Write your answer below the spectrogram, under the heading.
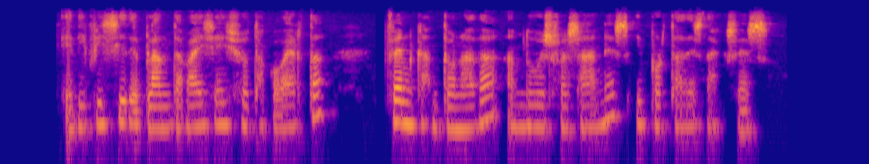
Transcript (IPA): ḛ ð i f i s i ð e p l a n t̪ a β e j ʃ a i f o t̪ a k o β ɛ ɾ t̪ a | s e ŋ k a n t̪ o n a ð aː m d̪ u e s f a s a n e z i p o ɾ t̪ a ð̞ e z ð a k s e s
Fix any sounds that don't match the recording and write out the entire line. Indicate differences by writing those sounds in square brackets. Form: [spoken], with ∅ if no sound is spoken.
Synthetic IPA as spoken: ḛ ð i f i s i ð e p l a n t̪ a β [a] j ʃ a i [ʃ] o t̪ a k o β ɛ ɾ t̪ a | [f] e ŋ k a n t̪ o n a ð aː m d̪ u e s f a s a n e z i p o ɾ t̪ a ð̞ e z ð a k s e s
